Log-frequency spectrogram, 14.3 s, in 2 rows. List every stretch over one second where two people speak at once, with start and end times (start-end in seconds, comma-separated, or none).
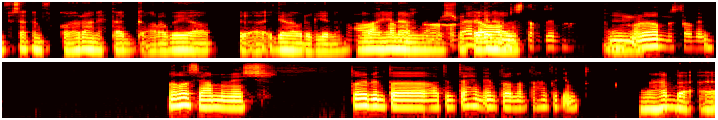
3.5-5.2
